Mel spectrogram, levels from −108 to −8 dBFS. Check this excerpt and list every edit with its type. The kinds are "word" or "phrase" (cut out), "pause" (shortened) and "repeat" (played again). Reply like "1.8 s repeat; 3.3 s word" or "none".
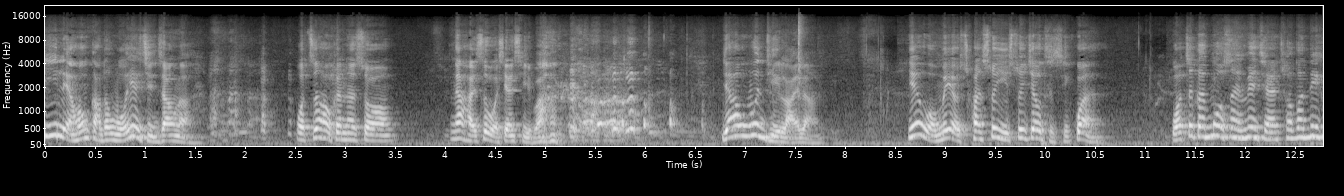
none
